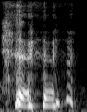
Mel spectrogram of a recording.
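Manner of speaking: laughing repeat. Real, not acted. Co-host repeats word, laughing.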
